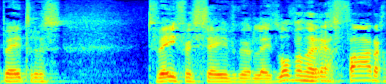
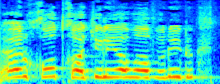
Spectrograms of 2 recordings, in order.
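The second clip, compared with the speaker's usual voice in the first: mock fire-and-brimstone, much higher; doom preacher; 12 semitones higher than usual. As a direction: parody a threatening preacher. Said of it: "Niet zo van".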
